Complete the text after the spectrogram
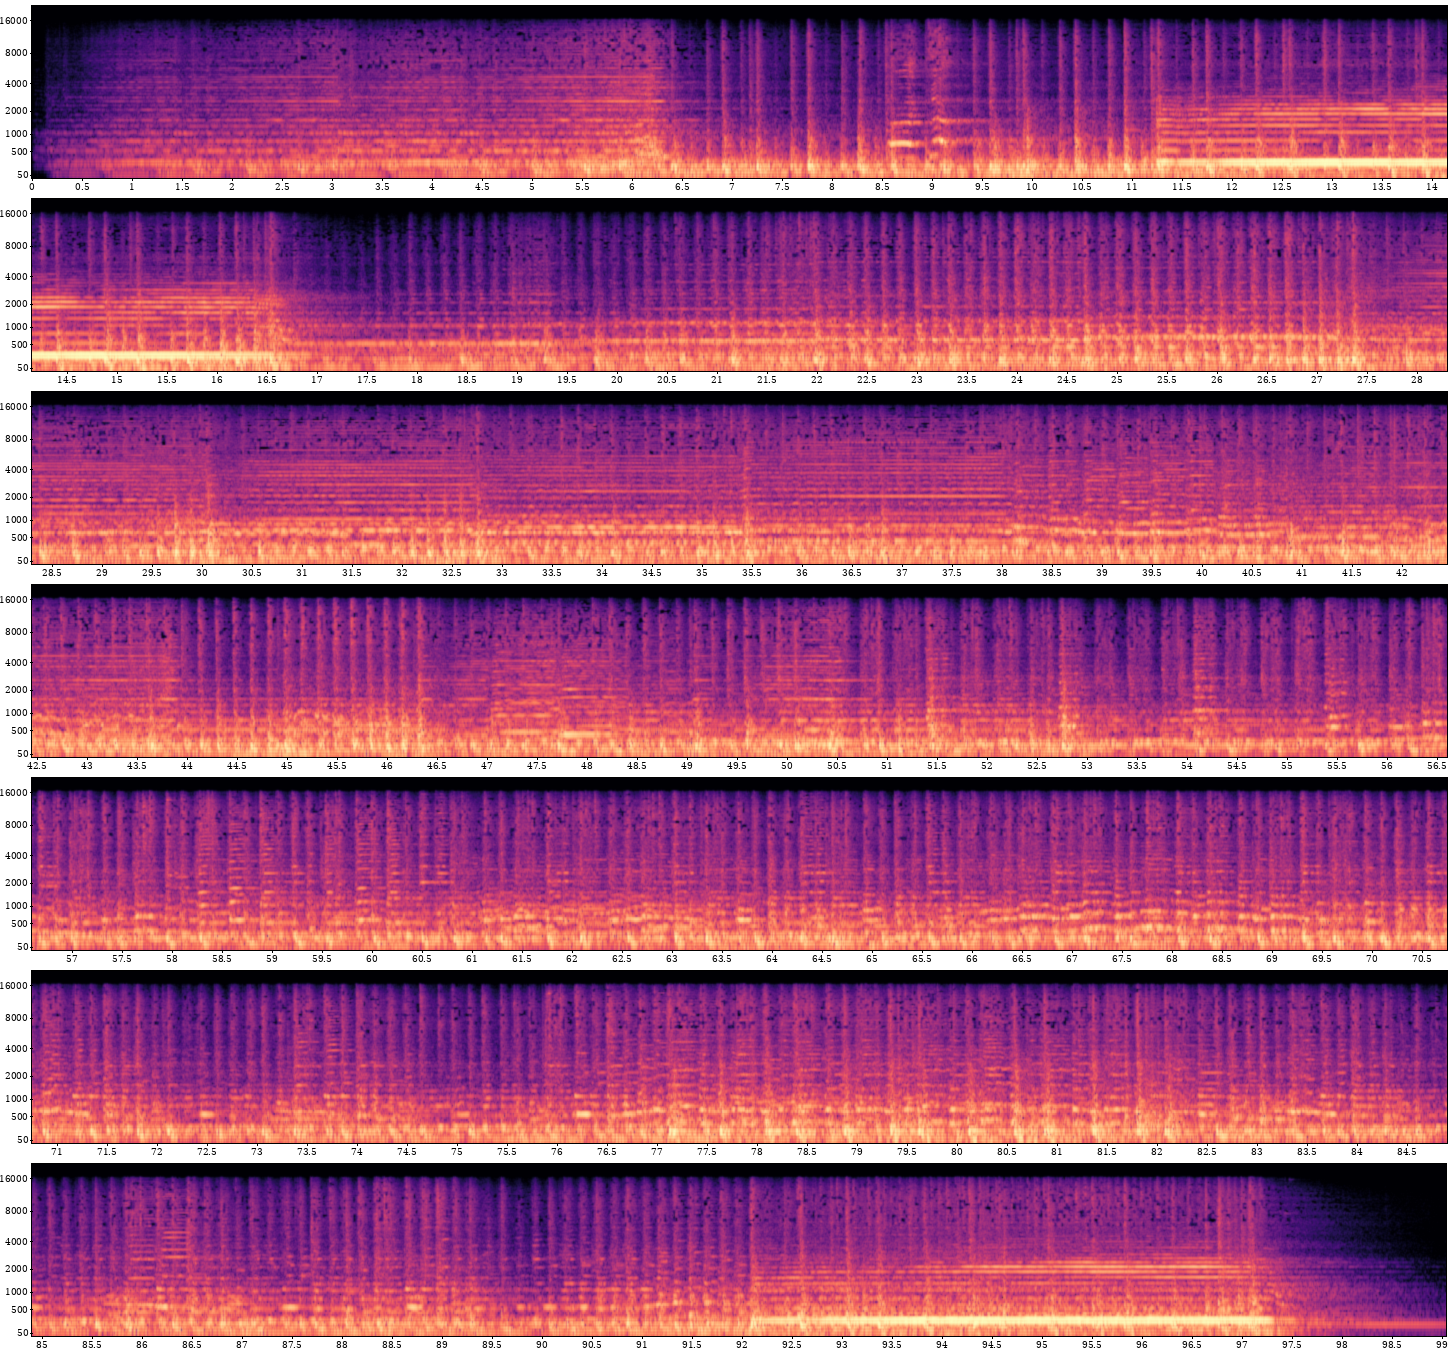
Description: ұлт аспаптар ансамбльдеріне арналған шығармалары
